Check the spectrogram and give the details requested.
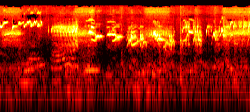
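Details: Jalak kapas starling singing a varied, toy-like song: squeaky chattering phrases, mechanical-sounding whistles and rattling bursts, run together with brief pauses.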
